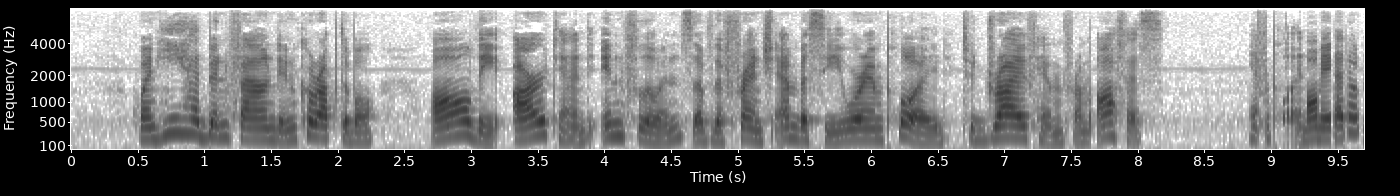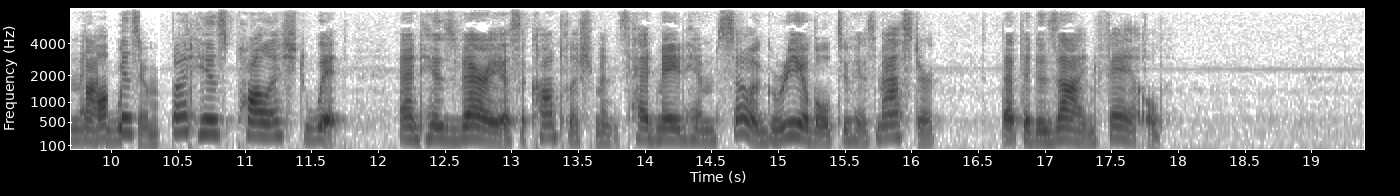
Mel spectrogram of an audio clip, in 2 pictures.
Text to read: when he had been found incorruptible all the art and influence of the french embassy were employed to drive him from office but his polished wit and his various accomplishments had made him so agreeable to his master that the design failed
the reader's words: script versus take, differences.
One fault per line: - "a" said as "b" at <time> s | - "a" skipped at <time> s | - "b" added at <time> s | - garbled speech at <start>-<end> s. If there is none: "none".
- garbled speech at 8.8-10.4 s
